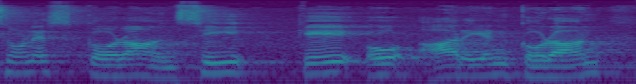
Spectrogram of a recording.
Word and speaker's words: Quran: हैं, English में it's known as Quran, C-K-O-R-A-N, Quran. It's pronounced like, will be pronounced the given one like Quran, okay.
